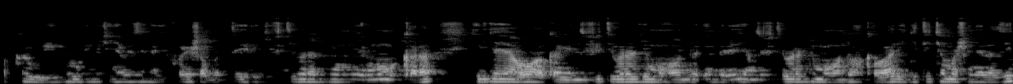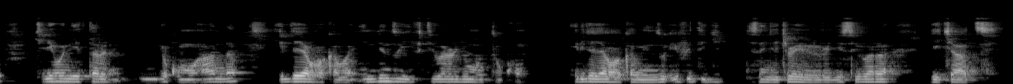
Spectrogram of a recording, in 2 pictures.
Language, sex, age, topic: Kinyarwanda, male, 18-24, government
